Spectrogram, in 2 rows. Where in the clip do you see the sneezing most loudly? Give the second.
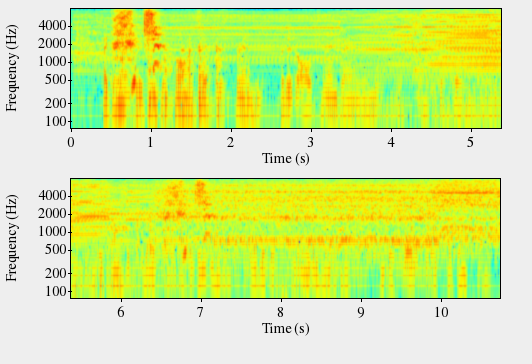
1 s.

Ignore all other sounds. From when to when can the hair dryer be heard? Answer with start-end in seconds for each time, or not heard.
6.3-10.6.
